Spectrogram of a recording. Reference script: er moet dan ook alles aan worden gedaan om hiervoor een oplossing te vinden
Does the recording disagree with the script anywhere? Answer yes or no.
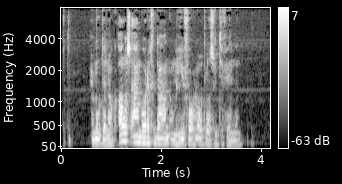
no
